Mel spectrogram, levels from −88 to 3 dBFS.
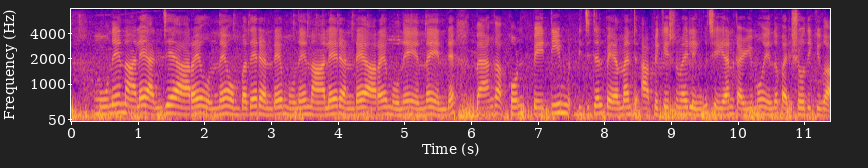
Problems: constant background noise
